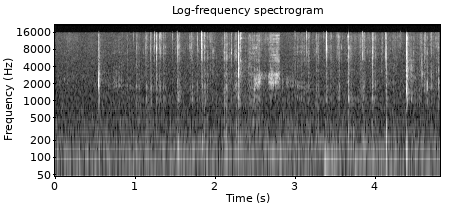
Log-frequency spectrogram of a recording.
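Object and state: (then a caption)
Dry bar soap being shaved. A metal blade shaves flakes off the edge of a palm-sized, solid pink bar of dry soap with an embossed logo, held in the hand. It makes a quiet, irregular series of crisp, bright scraping clicks and crackles, each dying away almost instantly.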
